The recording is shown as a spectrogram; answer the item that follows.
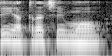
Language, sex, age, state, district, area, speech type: Nepali, male, 30-45, West Bengal, Alipurduar, urban, spontaneous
